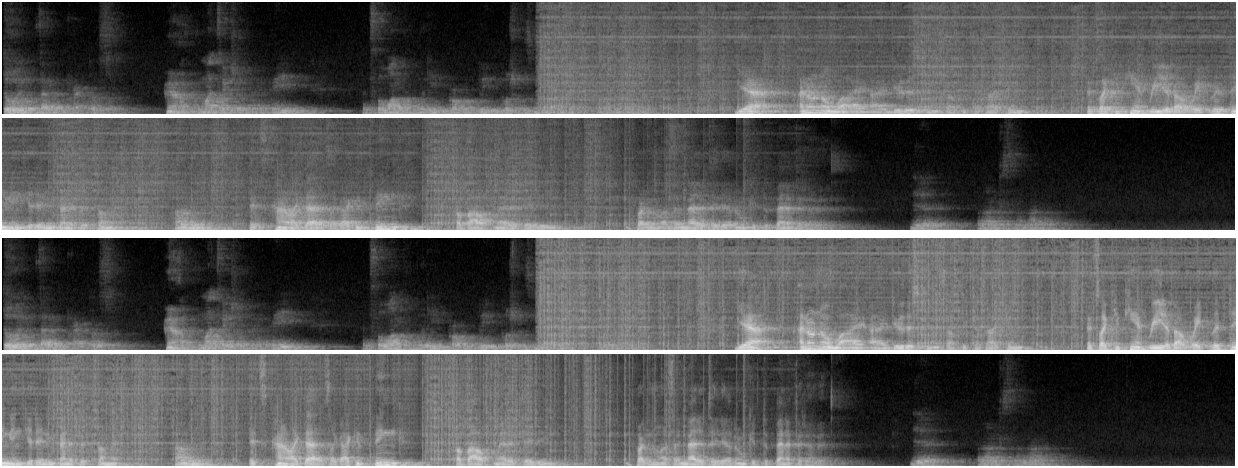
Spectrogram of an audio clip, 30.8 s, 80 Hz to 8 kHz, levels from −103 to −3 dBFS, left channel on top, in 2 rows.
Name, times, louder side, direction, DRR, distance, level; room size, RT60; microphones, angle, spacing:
voice 1, 0.0-1.2 2.1-3.6 4.5-7.1 7.4-8.0 17.6-17.9 26.8-27.0 27.6-28.4, right 1 dB, 5° right, -6 dB, 2.4 m, -37 dB
sound 1, 6.7-24.2 24.6-24.7, right 5 dB, 35° right, 0.6 m, -38 dB
voice 2, 8.7-9.5 9.9-12.8 13.6-16.9 17.6-18.0 18.5-20.5 21.0-22.3 23.2-25.7, right 3 dB, 75° right, 7 dB, 0.6 m, -25 dB
14.5 x 6.1 x 4.0 m, 1.3 s
head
